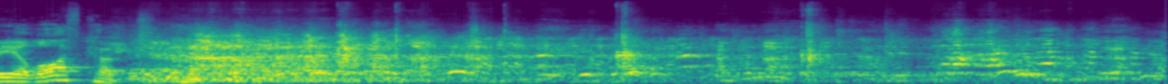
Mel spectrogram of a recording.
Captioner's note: audience laughing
